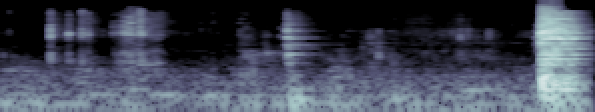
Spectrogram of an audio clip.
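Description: A few light clicks of a metal fork against a plate while eating.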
